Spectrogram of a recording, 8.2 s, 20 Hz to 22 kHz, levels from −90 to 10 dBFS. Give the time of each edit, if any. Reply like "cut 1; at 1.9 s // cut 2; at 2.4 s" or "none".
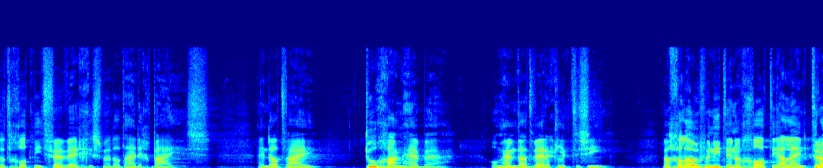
none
